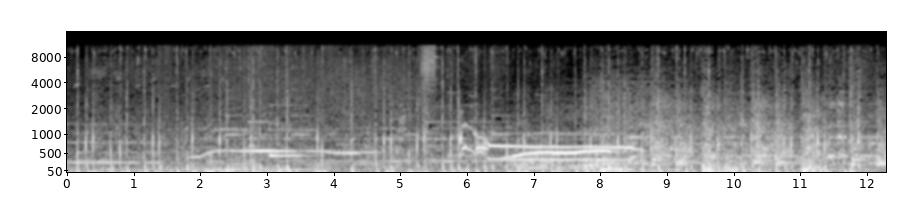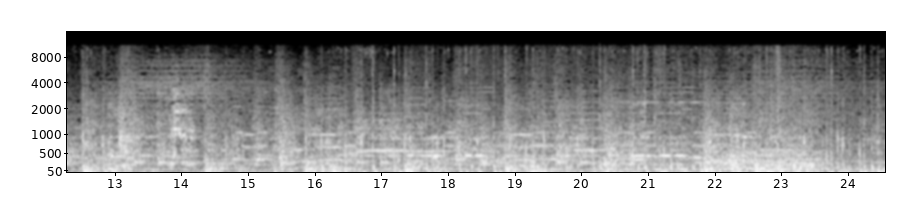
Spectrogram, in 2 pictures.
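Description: Roach the horse gallops in The Witcher 3 on PS5, steady rhythmic clip-clop hoofbeats running throughout with a brief whinny, layered over game music with melodic tones.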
